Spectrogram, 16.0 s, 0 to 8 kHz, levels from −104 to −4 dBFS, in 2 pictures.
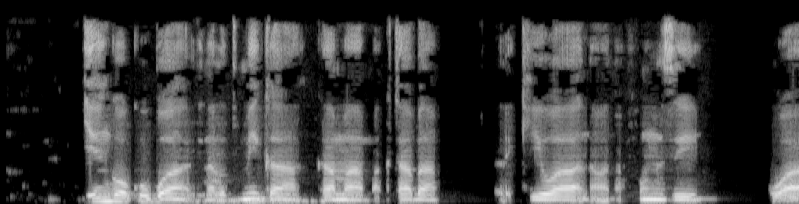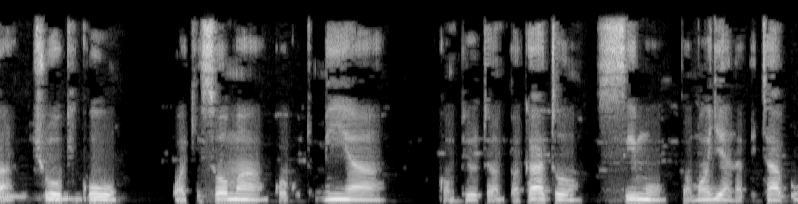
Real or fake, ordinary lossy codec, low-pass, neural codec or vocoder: real; MP3, 48 kbps; 7.2 kHz; none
